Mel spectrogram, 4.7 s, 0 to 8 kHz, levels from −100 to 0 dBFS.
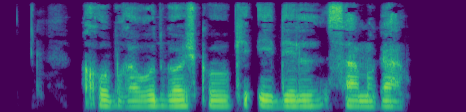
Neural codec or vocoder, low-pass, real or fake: none; 7.2 kHz; real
